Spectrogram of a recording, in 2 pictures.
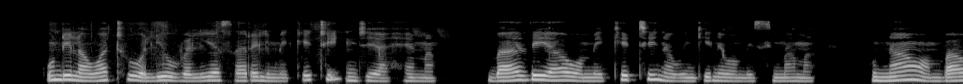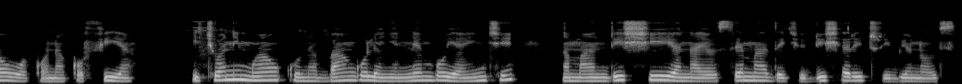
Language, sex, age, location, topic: Swahili, female, 25-35, Kisii, government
